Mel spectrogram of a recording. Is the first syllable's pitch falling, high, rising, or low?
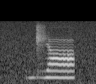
high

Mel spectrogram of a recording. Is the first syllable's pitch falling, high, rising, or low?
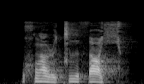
falling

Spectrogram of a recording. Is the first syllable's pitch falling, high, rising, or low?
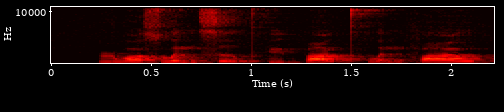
low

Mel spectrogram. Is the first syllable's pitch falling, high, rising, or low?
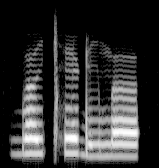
high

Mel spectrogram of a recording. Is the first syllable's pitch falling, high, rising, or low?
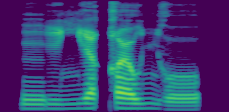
high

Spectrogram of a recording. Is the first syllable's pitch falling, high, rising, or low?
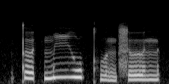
low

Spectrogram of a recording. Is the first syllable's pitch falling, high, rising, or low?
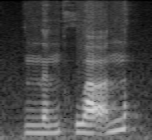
rising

